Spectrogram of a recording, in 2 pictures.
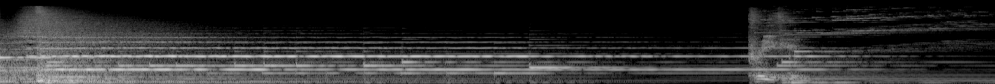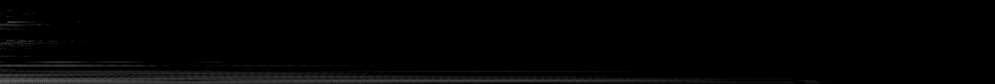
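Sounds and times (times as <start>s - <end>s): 
orchestral Christmas piece: 0.0s - 10.8s.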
